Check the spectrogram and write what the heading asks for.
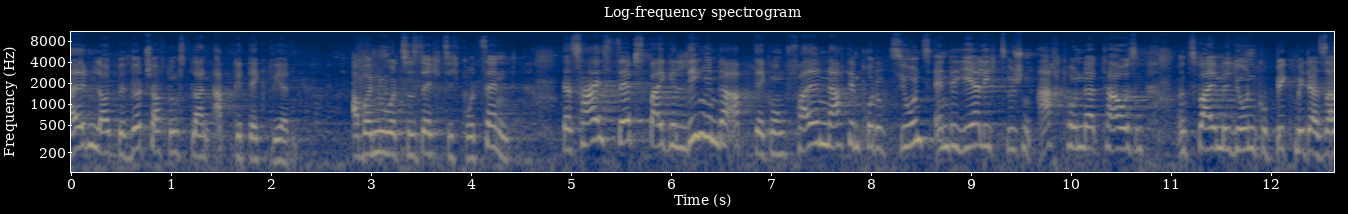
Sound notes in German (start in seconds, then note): none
